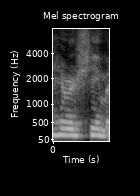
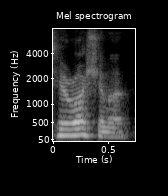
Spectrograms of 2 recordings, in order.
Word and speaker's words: Hiroshima: the way I think it's not Hiroshima it's Hiroshima I looked up how to pronounce it today and um there's going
